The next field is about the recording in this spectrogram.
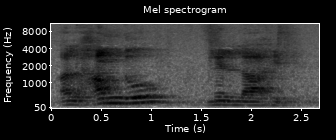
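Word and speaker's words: الحمد لله: Now again, if I stop here, then I'm going to say Alhamdu lillah. I'm not going to pronounce the last letter here, the harakat on the last letter. Okay. But if you are reading in a continuous way, there is other words after that, then you have to pronounce the last letter. If you stop here, you will say Alhamdu only.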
